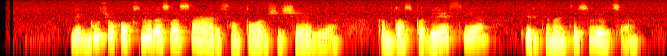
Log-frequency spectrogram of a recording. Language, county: Lithuanian, Vilnius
